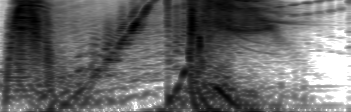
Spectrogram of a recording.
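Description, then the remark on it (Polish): A fast, loud whoosh with an added Doppler effect sweeps past with a sliding pitch, rising then dropping as it passes, layered with swishing streaks before fading out into near silence. “Więc dorzuciłam też Dopplera na tym, efekt Dopplera, tak?”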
